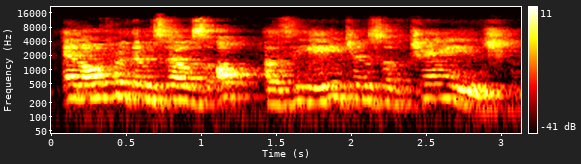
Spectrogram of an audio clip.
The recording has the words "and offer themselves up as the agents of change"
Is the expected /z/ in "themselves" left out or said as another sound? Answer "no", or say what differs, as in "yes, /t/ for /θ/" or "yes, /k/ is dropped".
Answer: no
